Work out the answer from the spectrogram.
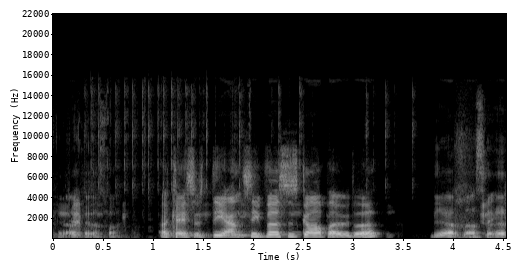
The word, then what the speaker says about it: Diancie: It's Diancie versus Garboda, though. Yeah. What happens? I wonder what Garboda will use. It's pronounced Diankee.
